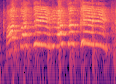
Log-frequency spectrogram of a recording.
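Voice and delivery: shrill, very loud high screams of accusation; desperate screaming. Acted. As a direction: scream it at the killers from the window. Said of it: "non riescono a smettere di gridare".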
